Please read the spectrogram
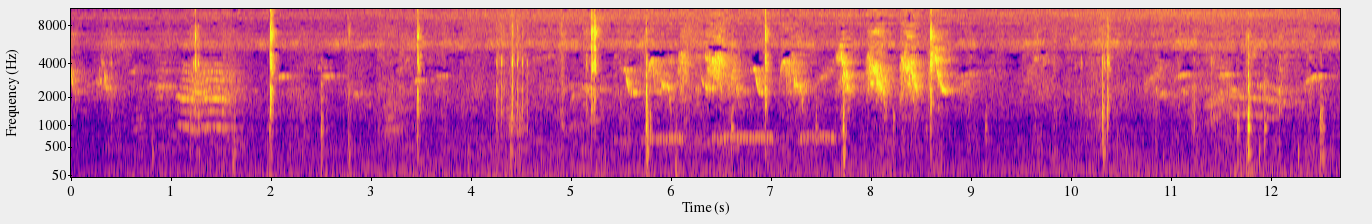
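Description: Birds chirping in short repeated calls, busiest in the middle, with a few sharp clicks or taps scattered through.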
